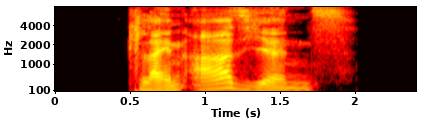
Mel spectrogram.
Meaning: genitive singular of Kleinasien
- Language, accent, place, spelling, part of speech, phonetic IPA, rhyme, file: German, Germany, Berlin, Kleinasiens, noun, [klaɪ̯nˈʔaːzi̯əns], -aːzi̯əns, De-Kleinasiens.ogg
